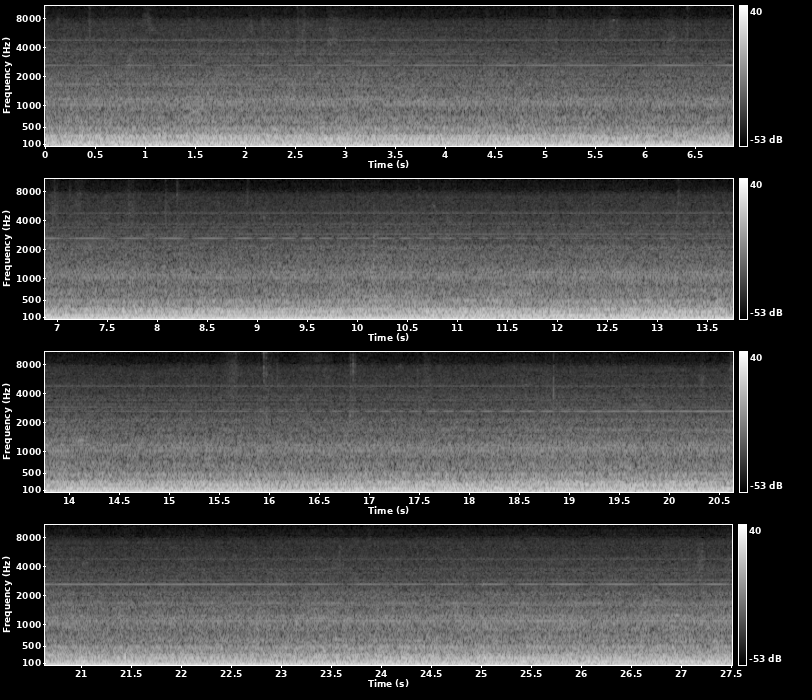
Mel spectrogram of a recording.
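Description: Jet engines roar with a steady, deep drone inside an airliner cabin.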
